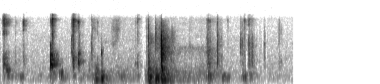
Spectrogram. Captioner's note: fingers typing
